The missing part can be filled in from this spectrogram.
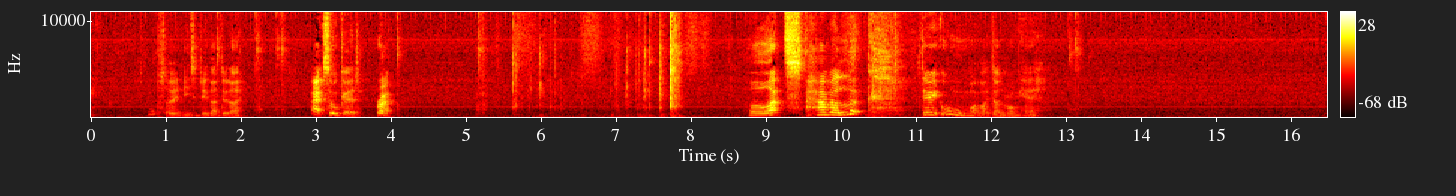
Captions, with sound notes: Absolutely need to do that, did I? That's so good, right. (keyboard clicking) Let's have a look. Oh, what have I done wrong here?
